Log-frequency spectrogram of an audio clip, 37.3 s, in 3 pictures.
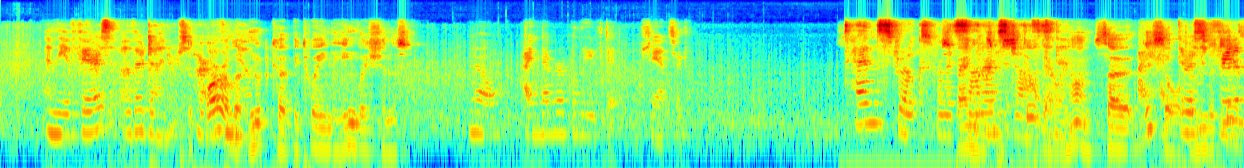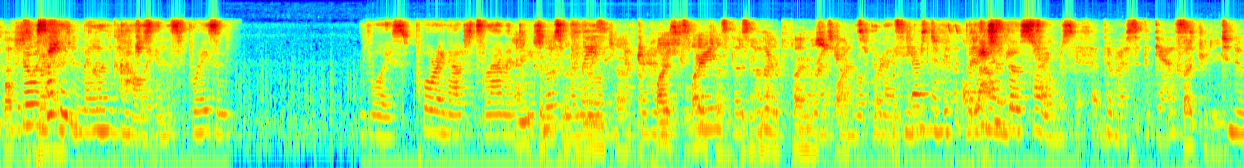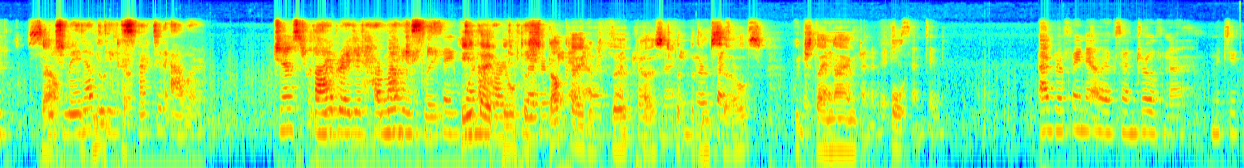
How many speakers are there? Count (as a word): four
